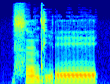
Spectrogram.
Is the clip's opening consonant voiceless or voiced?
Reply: voiceless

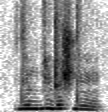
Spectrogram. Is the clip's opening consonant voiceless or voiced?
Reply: voiced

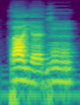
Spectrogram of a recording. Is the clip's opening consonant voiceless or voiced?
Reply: voiced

